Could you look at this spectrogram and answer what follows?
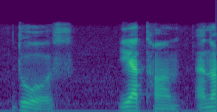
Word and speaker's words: duels: duo just came out not jewels duels yeah tom i know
